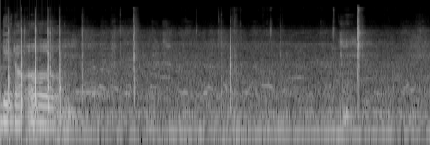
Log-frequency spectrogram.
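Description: A plastic container lid clicks and rustles.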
